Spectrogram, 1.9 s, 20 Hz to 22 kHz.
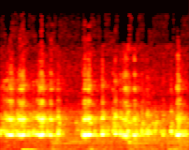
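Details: MSI GS65 laptop: thin high-pitched whine with uneven chirping over the fan hum, a faulty fan of unknown cause.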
